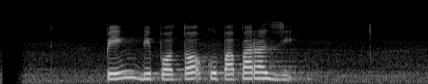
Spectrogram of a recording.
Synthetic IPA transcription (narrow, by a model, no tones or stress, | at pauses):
pɪŋdipɔt̪ɔkupapaɾazi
